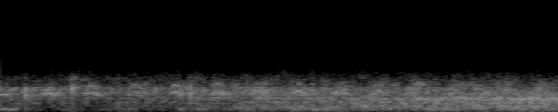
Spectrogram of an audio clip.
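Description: Steady faint hiss of background noise with no distinct event, growing slightly louder over the two seconds.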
